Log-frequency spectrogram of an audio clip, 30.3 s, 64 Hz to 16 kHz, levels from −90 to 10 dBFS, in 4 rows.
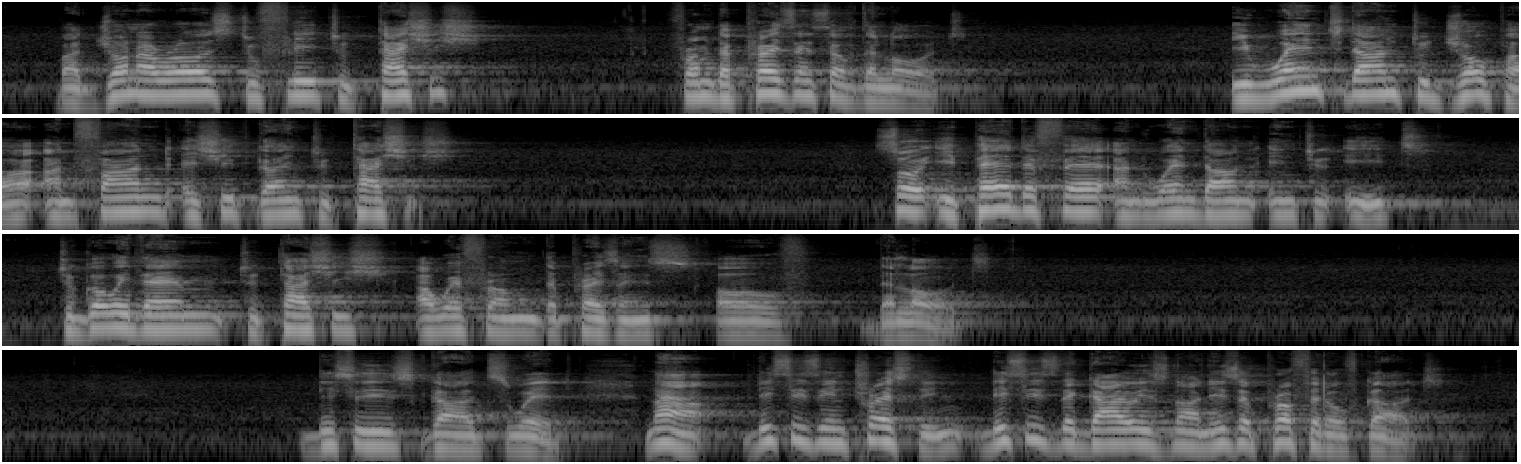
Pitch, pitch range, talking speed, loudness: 150 Hz, 130-165 Hz, 135 wpm, -32 LUFS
